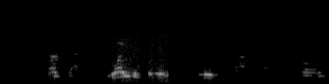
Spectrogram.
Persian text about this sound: اگه ممکنه صدای تلویزیون تو کم کن که بتونیم با تلفن با هم دیگه صحبت کنیم.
